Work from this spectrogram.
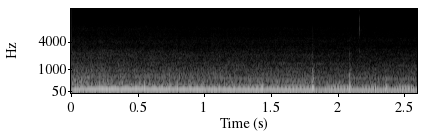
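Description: A 2019 Yamaha XSR 900 motorcycle engine drones steadily while riding, a loud close tone that holds an even pitch and then dips briefly as the throttle eases near the end.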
